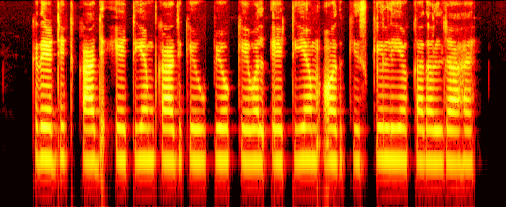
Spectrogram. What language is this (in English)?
Magahi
